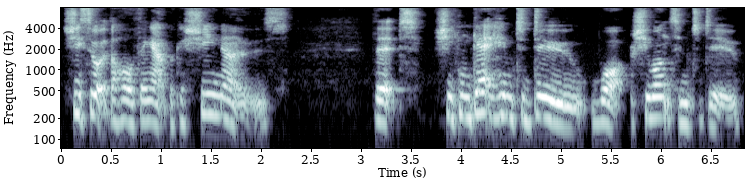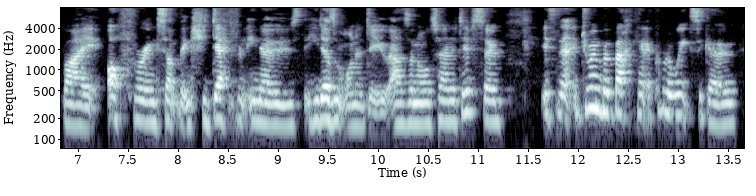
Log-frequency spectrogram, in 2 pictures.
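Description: A woman co-hosting a relaxed, chatty podcast, telling stories in a playful, jokey and animated way. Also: on the low side, a little fast. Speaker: podcast co-host. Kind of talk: relaxed casual chat about a radio drama.

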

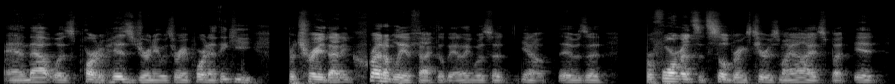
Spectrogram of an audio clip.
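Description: Guy with a lowish voice giving thoughtful interview answers, kinda halting, talking thru his creative work. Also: steady tone. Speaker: interviewed audio drama creator.

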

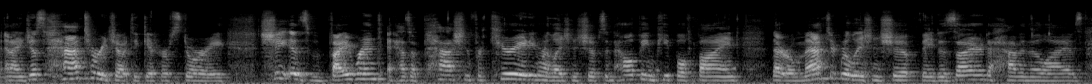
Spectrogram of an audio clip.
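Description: A woman's voice: medium pitch, a bit bright. A woman hosting an interview podcast, asking questions and giving short, encouraging replies. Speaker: podcast host. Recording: echoey room, faint noise.

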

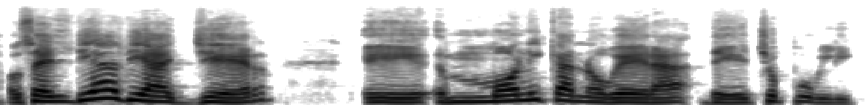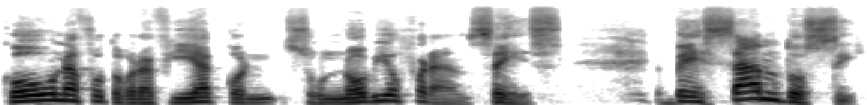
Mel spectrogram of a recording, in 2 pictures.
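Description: A man co-hosting a casual gossip show, animated and chatty as he reads out and comments on news items. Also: fairly high pitch, unhurried, no room sound, studio quality.

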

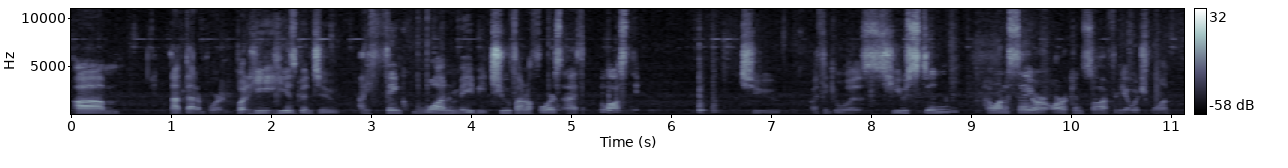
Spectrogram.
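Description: A man's voice: high-pitched, normal speed, background noise. A man co-hosting a casual sports podcast, talking with many ums and restarts. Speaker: podcast co-host.

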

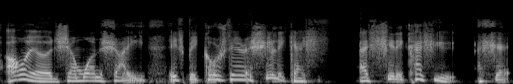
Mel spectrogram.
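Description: A grizzled old barbarian speaks in a creaky, raspy mumble. He is blunt and dry, with slurred, toothless diction and homely colloquial phrasing. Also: high voice, expressive, moderate pace, fairly bright tone, no echo, pitched above the performer's own voice, heavily acted. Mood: explaining, fumbling.

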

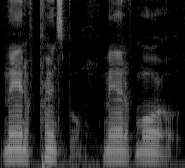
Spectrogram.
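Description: Hoarse man hosting a hype podcast. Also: lowish voice, steady tone, moderate pace. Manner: hype, emphatic, bursts into loud exclamations. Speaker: podcast host. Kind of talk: casual podcast chat.

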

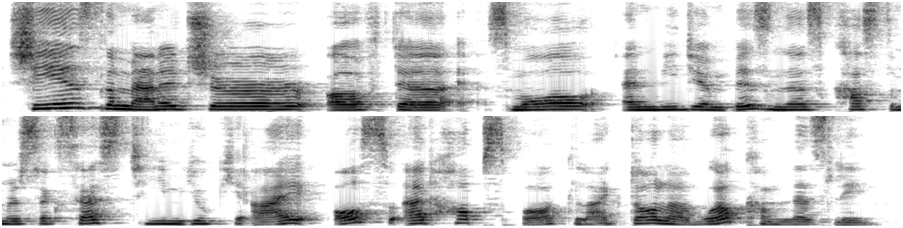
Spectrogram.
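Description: Brisk woman hosting a video call. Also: mid-range voice. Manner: brisk, directing speakers. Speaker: event host and moderator. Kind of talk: hosting an online launch event.

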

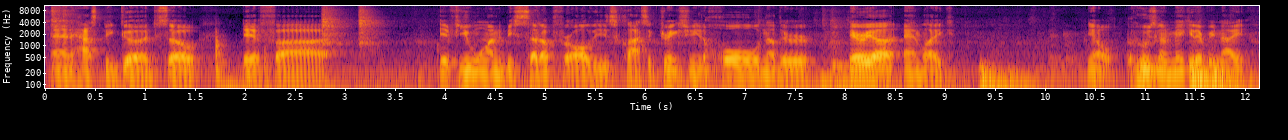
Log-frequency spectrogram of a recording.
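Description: Deep-voiced hungover American man. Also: moderate pace, noisy background. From United States. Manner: rambling, loose and animated storytelling. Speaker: interview guest, bartender. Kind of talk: casual interview chat.

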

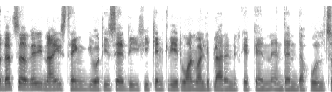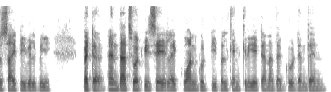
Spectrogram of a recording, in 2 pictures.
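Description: A man hosting a podcast interview, friendly and a bit halting as he asks questions. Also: mid-range voice, darkish tone, no room sound. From India. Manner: friendly, halting phrasing with restarts. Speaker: podcast host.

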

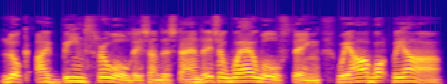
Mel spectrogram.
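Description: A man performs a female werewolf officer in an audiobook. The voice is raised in pitch and prickly, quick to snap and always on the defensive. The recording is a little muffled. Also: lively intonation, a bit bright, dry recording. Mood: defensive, irritated. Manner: snappish, defensive.

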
